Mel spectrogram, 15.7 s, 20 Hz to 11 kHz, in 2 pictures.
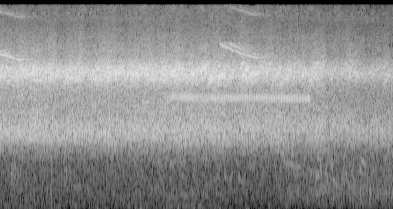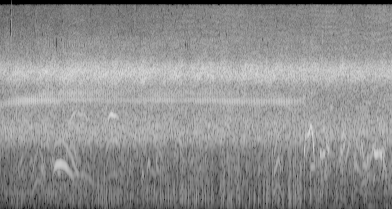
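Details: A dense frog chorus on July 4th: steady, high, trilling calls overlapping into one continuous wall of sound.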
